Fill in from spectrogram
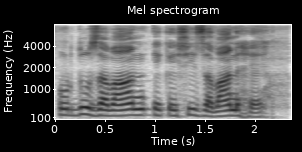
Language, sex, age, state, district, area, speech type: Urdu, male, 45-60, Bihar, Khagaria, urban, spontaneous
